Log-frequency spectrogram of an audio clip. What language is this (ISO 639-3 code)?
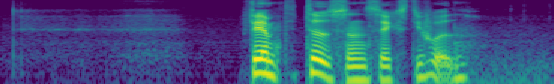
swe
